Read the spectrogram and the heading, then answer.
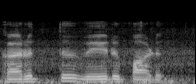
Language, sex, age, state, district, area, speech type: Tamil, male, 30-45, Tamil Nadu, Krishnagiri, rural, read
